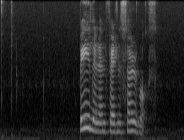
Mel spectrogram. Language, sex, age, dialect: Faroese, female, 36-60, Norðurstreymoy/Eysturoy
